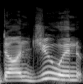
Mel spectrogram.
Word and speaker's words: Don Juan: is Don Juan but in Byron's epic poem Don juin rhymes with ruin he would not explode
